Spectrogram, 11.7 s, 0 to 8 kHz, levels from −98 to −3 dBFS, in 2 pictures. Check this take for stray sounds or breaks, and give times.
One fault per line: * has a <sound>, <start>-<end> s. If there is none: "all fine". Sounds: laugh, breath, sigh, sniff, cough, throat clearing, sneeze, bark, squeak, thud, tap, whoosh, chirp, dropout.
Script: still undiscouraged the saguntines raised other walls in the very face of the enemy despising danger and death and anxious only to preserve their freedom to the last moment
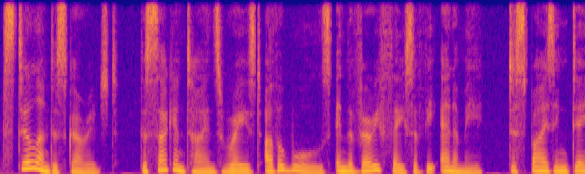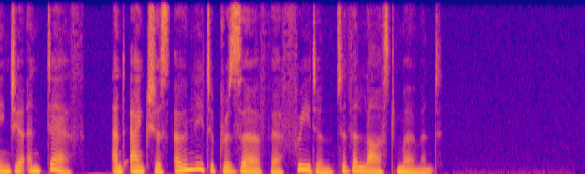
all fine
